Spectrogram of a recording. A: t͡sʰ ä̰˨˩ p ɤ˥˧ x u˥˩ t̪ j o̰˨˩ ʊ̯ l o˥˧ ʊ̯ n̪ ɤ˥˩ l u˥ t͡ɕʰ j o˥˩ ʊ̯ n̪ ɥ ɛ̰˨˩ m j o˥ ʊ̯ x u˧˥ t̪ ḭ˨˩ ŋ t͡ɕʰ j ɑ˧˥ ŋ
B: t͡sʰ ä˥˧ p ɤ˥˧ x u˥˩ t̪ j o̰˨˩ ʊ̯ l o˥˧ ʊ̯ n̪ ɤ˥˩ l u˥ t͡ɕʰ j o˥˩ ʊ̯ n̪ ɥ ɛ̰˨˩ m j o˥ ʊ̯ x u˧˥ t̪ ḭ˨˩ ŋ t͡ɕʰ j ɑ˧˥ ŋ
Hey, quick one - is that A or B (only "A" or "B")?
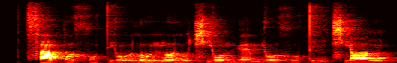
B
